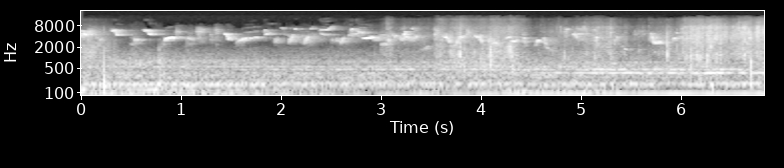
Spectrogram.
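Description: A small bird chirping in a quick series of short, high chirps for about three seconds, over a low rumble. After that only scattered faint clicks and rustles.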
